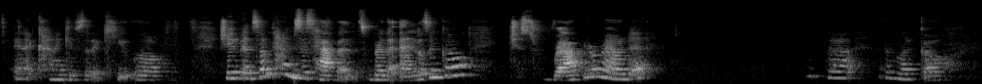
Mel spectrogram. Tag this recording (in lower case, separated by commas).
speech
